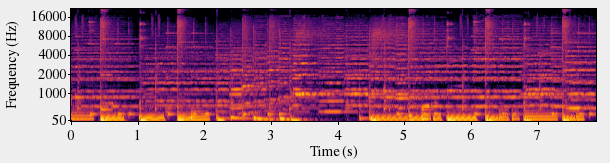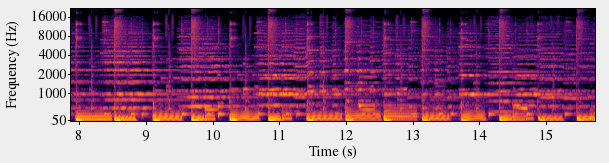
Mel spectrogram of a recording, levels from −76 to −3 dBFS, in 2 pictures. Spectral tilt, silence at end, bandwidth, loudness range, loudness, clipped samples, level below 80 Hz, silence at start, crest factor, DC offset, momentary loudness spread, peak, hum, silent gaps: -5 dB/octave; 0 s; over 20 kHz; 4 LU; -19 LUFS; under 0.1%; -24 dBFS; 0 s; 18 dB; under 0.1%; 7 LU; 0 dBFS; none; none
